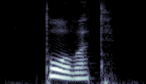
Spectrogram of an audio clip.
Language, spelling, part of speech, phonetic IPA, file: Russian, повод, noun, [ˈpovət], Ru-повод.ogg
- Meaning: 1. rein, bridle, bridle-rein 2. cause, ground, occasion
